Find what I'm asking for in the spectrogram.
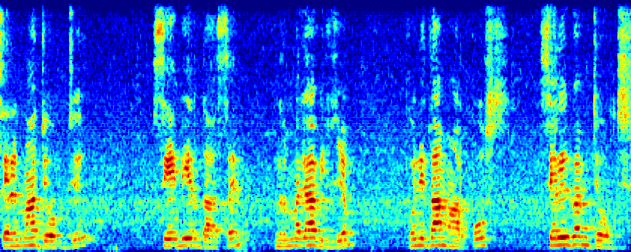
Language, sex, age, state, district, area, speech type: Malayalam, female, 60+, Kerala, Kollam, rural, spontaneous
